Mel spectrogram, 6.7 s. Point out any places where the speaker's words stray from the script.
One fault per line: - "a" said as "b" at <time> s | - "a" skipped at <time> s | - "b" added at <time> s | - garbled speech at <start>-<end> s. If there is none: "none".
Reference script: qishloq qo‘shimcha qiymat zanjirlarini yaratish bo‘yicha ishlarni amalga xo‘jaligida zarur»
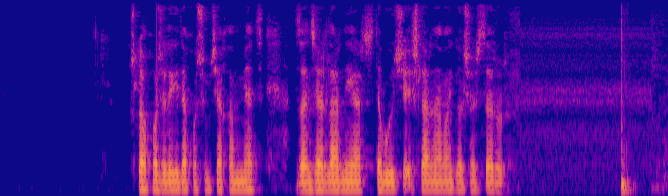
- "xo‘jaligida" added at 1.5 s
- "xo‘jaligida" said as "oshirish" at 4.7 s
